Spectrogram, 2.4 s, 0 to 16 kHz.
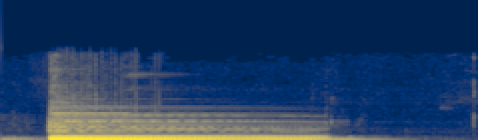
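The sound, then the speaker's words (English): A D-sharp diminished seventh chord struck once and held loud and steady for about a second and a half, its bright, buzzy tones then fading away. No voices. “Let's try the D-sharp diminished 7 voiced in example 2A.”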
